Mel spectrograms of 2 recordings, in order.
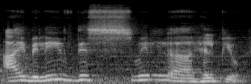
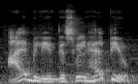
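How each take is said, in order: First: It is said hesitantly, with a filler pause. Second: It is said steadily, without hesitation. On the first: The speaker calls it wrong. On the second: The speaker calls it right.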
